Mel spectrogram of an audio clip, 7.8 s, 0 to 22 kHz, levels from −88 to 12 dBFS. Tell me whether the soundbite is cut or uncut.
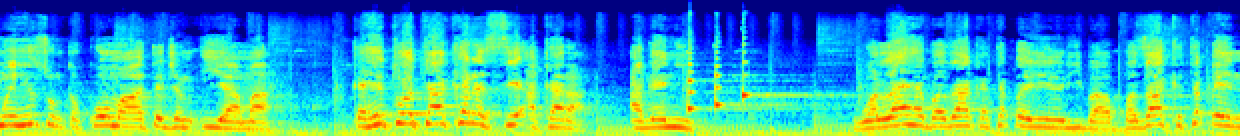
uncut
